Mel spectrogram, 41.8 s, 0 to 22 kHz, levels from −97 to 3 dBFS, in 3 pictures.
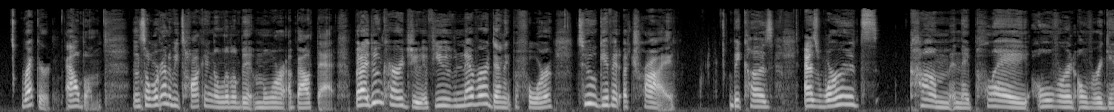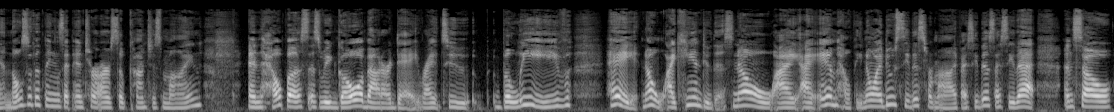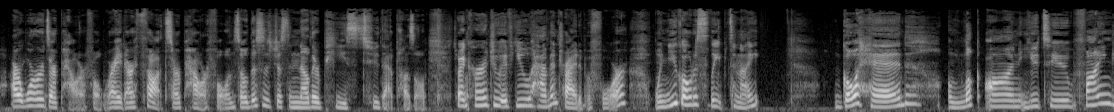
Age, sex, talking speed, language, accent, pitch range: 30-49, female, 190 wpm, English, American, 180-235 Hz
